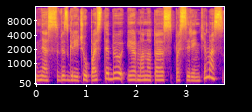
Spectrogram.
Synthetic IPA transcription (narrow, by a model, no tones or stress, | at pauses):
nʲɛsʋʲɪs̬ɡɾʲɛɪt͡ʃʲɛʊpɑːsʲt̪ʲɛbʲʊɪrmɑːnoːt̪ɐspɐsʲɪɾʲɪŋʲkʲɪmɐs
